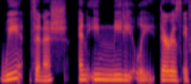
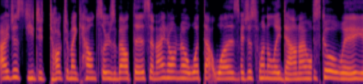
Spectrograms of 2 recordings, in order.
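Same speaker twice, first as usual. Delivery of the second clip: mock tearful crying, higher pitch; 4 semitones higher than usual. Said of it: "He starts crying".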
